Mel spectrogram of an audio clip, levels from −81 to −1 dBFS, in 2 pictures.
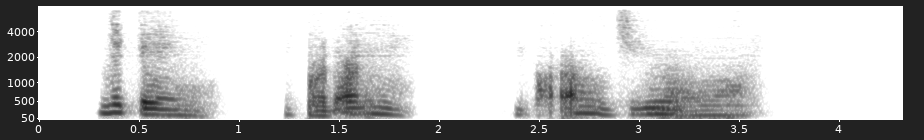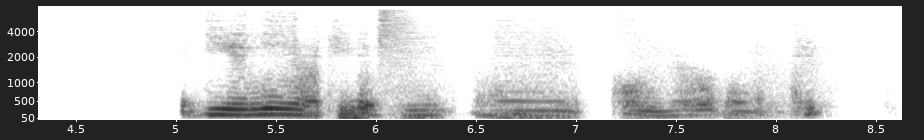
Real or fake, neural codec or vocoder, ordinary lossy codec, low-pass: fake; codec, 44.1 kHz, 0.9 kbps, DAC; none; 7.2 kHz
